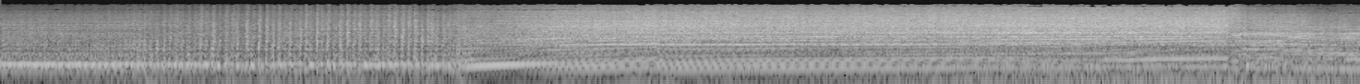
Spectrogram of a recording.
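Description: Drag car engine heard from the cockpit, running at steady high revs, then pulling hard about four and a half seconds in with the pitch climbing. The revs drop at a gear change about two seconds later, climb slowly again at full throttle, and fall away near the end as the throttle comes off.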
